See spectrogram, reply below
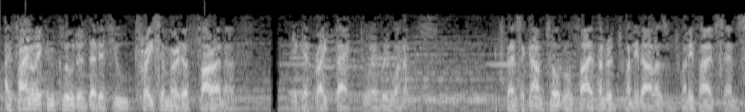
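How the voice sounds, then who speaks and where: Man doing a hard-boiled investigator narrating, terse clipped lines, deep low voice, dull old radio sound, orchestra music underneath. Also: lightly acted. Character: hard-boiled male insurance investigator, adult, grim. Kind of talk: 1950s radio drama narration.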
